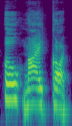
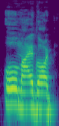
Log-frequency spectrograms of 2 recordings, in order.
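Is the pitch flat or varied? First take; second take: varied; flat. First: The pitch moves between high and low. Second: The pitch stays flat and monotone. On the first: The speaker calls it right. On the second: The speaker calls it wrong.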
